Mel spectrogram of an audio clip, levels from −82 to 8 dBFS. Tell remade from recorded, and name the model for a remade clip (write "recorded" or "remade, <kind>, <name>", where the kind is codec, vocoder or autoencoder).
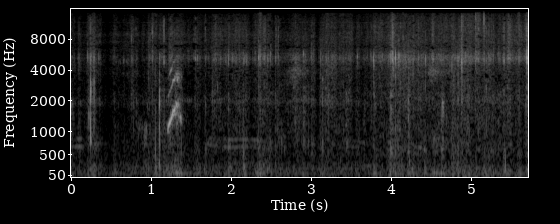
recorded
